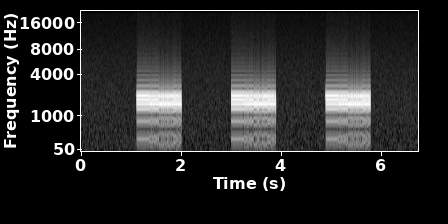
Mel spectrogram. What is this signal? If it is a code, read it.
Emergency Alert System (SAME) tones (header bursts), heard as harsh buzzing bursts, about 520.83 baud.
